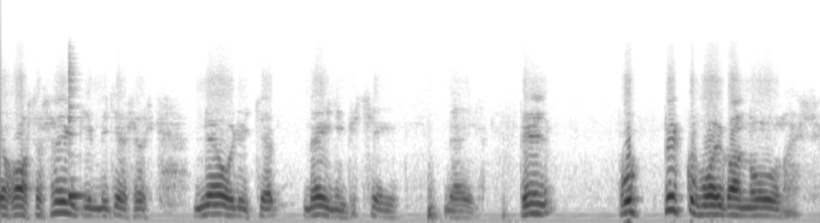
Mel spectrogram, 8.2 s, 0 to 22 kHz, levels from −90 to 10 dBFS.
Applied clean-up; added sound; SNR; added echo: none; Cowbell; 8 dB; none.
